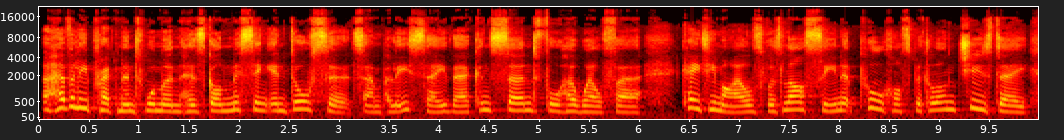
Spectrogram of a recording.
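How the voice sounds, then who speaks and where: A British woman presents the news from a script. Her pitch sits in the middle of the usual range for women, and she reads as a regional bulletin anchor. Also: a little mellow.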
